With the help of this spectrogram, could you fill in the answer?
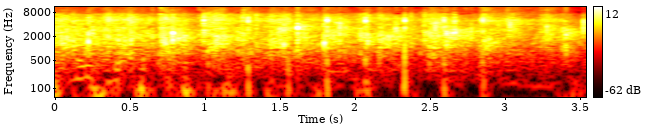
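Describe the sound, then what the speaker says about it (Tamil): An audience claps steadily for a few seconds at a church Mass, dense applause filling the room with no voices standing out. "கைதட்டுவோமா?"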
